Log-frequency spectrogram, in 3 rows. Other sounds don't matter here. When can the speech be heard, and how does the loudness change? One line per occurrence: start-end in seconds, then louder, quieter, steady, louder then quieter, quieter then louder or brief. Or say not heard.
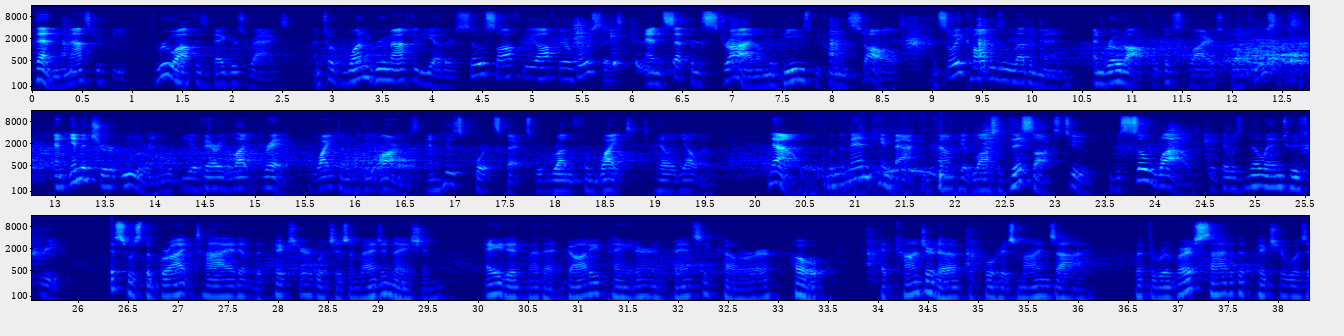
0.0-38.2 steady.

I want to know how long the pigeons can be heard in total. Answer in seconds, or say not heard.
4 s.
